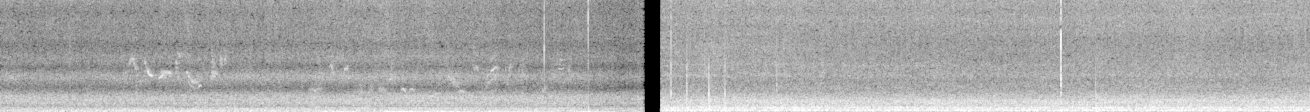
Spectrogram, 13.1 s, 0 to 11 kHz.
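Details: Honey bees in foraging flight on 4 May 2013 during a dry spell with cool to cold nights, the main nectar flow beginning; a dense continuous humming drone of many bees, briefly cut by a short gap midway.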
